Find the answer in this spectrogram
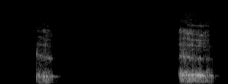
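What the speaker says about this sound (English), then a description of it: "I had to burp too because this coffee's starting to hit" Two close burps after drinking coffee, a short one followed by a longer, louder one, separated by silence.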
